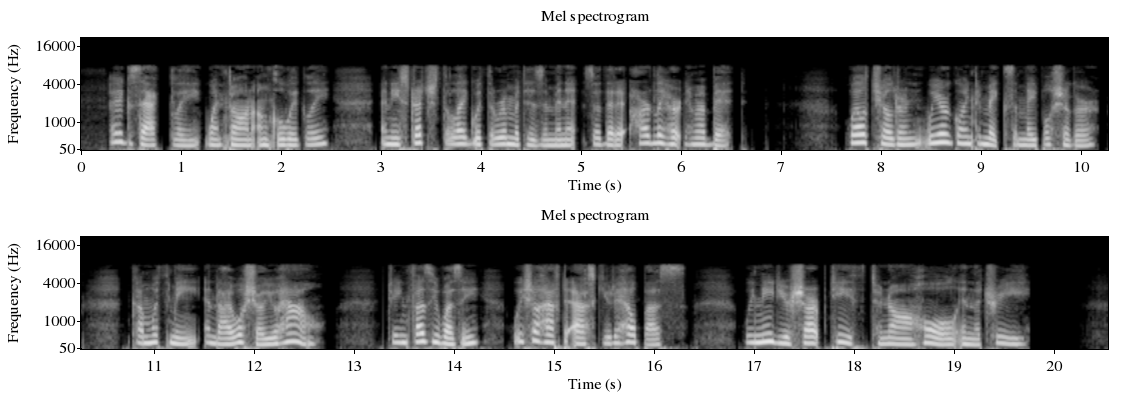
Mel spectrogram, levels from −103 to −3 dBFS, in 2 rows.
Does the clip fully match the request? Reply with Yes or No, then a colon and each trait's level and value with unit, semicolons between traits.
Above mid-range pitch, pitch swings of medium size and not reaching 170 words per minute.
No: high, 220 Hz; average, 3.8 semitones; average, 190 wpm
